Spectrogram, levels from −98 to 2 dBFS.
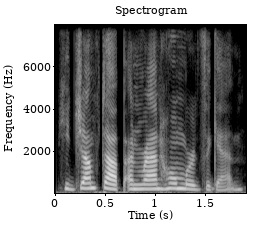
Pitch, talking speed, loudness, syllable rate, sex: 210 Hz, 220 wpm, -18 LUFS, 6.1 syllables/s, female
